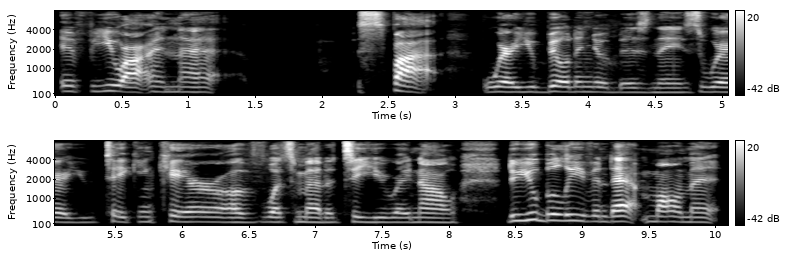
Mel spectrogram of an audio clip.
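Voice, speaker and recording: Brazilian-accented woman, earnest talk. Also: fairly low pitch. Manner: earnest, repeats and restarts words. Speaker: guest. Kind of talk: casual podcast chat.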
